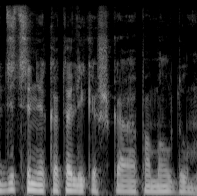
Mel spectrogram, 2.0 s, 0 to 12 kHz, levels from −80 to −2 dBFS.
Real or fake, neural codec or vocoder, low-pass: fake; vocoder, 44.1 kHz, 128 mel bands every 512 samples, BigVGAN v2; 10.8 kHz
